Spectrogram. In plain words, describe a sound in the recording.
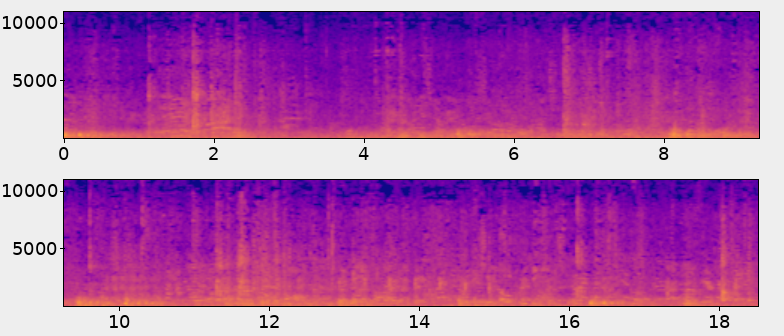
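Bowling balls roll down wooden lanes with a low rumble.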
